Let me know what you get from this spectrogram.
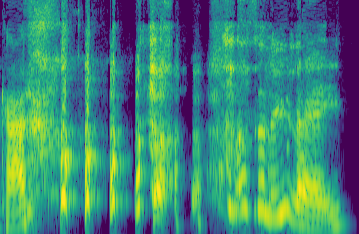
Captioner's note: laughing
